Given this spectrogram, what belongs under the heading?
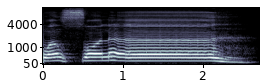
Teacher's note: udaranya harus ngalir dia punya sifat Hames dan rukhawah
